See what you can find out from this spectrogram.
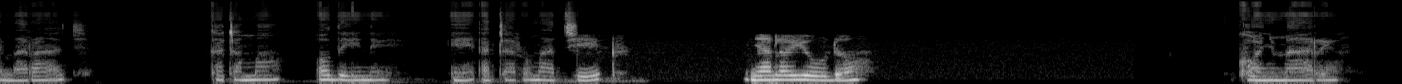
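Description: The clip is speech, and throughout it carries Opus compression, likely at around 16 kbps in CELT music mode. The band stays full, reaching 20.2 kHz, but the damage is plainly audible as a rough, grainy texture rather than the swirling, hollow gaps MP3 leaves. From 5.77 to 11.34 s the input is switched to a poorer device, likely another microphone or a headset. The sound turns dull with nothing above 3.8 kHz, the level shifts by around 5 dB, and a new noise floor appears about 40 dB down. The change has no gap at the switch and reverses abruptly, unlike a codec narrowing its bandwidth.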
